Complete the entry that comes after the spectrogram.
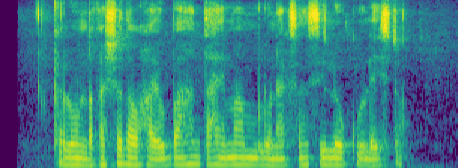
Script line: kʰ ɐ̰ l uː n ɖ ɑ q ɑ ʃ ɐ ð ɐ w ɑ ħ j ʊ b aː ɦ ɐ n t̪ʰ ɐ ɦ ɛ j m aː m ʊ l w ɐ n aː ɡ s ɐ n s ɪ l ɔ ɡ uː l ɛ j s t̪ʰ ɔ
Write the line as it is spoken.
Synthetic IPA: kʰ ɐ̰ l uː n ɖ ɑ q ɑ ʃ ɐ ð ɐ w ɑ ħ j ʊ b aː ɦ ɐ n t̪ʰ ɐ ɦ ɛ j m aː m ʊ l w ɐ n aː ɡ s ɐ n s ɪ l ɔː ɡ uː l ɛ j s t̪ʰ ɔ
